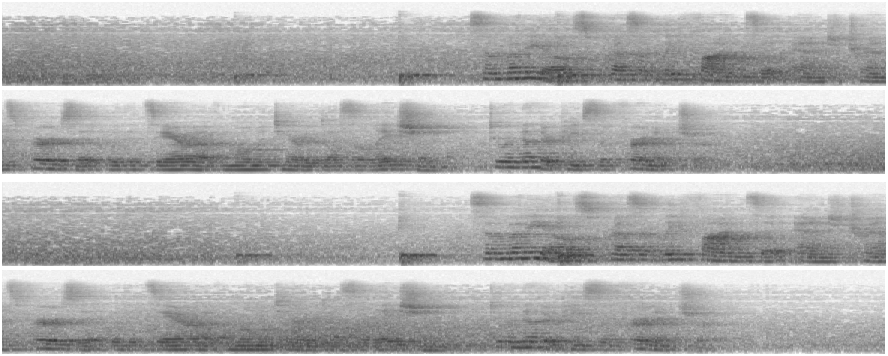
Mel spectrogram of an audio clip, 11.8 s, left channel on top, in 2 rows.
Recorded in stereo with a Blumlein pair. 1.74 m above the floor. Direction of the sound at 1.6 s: 65° left.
